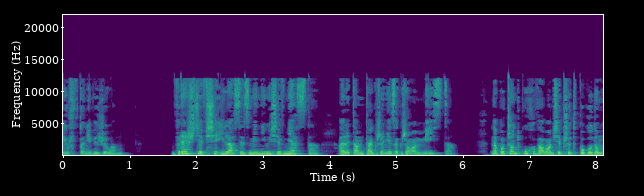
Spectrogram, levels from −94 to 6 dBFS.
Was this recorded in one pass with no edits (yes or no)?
yes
